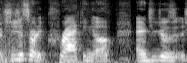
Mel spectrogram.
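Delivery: usual speaking voice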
